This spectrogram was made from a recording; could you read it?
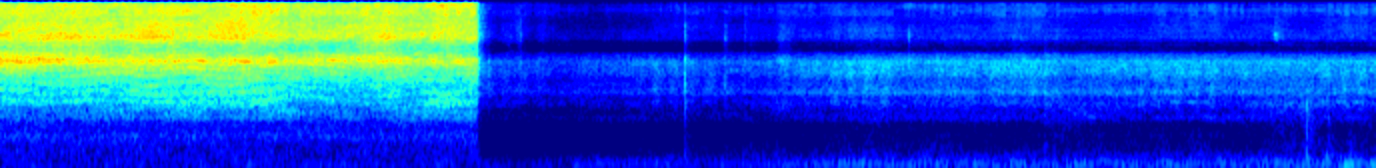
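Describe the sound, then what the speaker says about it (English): Aerosol brake cleaner sprays in one steady, loud hiss for about three and a half seconds and then cuts off sharply, leaving a low, quiet background. "What I used to do was I used to take this, my brake cleaner, and clean it and rinse it off"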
